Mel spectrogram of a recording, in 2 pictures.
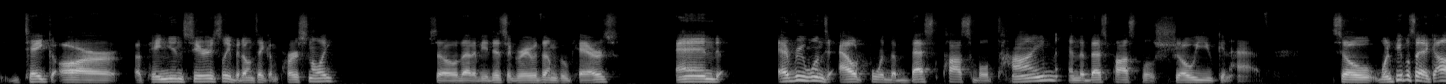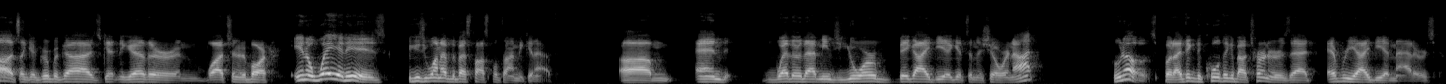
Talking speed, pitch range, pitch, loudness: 205 wpm, 95-130 Hz, 115 Hz, -25 LUFS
